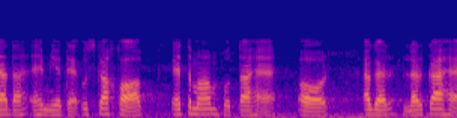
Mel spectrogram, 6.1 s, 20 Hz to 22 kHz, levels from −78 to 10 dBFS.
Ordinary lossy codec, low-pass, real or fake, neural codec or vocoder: none; 5.4 kHz; real; none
